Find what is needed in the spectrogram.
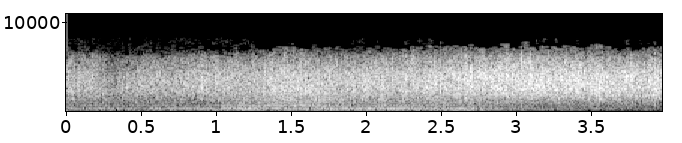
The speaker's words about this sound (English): We may get the full force of the blast if the rocket tilts away from the tower.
